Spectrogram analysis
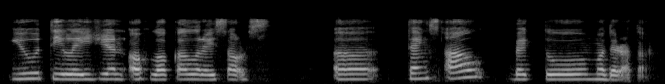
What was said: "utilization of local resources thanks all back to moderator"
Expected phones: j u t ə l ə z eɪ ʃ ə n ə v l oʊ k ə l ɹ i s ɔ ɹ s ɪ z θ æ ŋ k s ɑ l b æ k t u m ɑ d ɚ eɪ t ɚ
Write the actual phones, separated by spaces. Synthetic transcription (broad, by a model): j u t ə l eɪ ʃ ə n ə f l oʊ k ə l ɹ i s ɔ ɹ s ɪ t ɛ ŋ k s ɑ w b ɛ k t u m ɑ d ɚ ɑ t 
